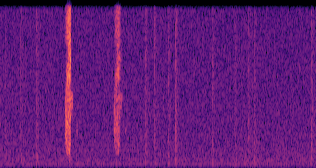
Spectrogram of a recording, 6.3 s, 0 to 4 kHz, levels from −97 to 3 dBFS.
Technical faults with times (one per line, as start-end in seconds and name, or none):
2.26-2.45 echo leak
